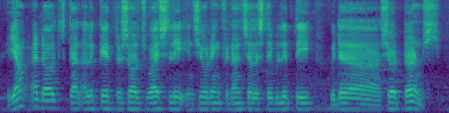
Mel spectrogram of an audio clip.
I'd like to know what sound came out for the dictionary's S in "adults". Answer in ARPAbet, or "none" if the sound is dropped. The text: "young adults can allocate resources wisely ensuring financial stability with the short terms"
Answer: S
